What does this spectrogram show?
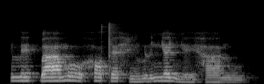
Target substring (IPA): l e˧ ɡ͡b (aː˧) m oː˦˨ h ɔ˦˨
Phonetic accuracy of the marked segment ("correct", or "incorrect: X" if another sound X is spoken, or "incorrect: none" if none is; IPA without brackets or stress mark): correct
